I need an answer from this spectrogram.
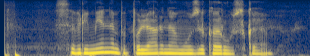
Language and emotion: Russian, neutral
